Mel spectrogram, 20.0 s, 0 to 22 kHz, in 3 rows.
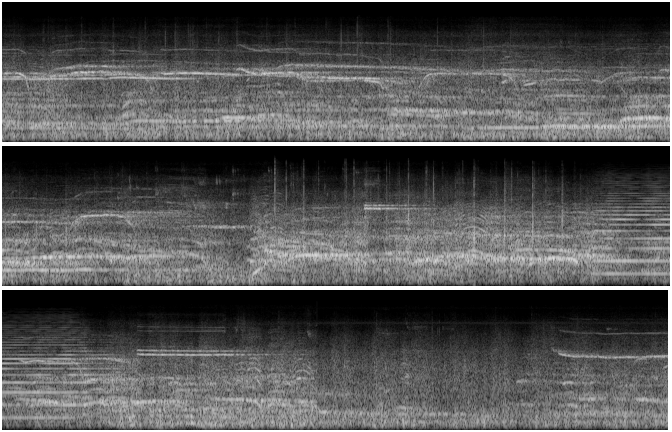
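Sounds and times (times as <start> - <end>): crowd shouting and cheering: 0.0 - 20.0
short high whistle blast: 10.3 - 10.8.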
